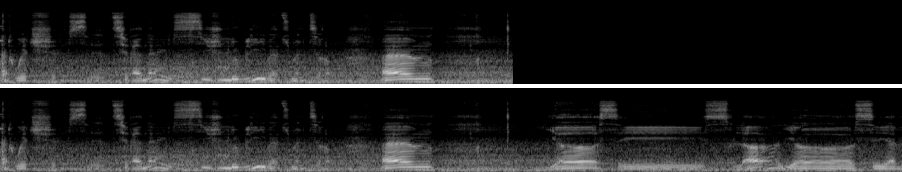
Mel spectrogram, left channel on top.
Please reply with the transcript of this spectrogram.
Twitch, c'est Tyranneuil. Si je l'oublie, tu me le diras. Il y a c'est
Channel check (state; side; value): drops out; left; at 5.2 s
